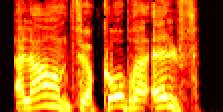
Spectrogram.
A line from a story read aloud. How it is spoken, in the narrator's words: the bellman who cried to him in German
